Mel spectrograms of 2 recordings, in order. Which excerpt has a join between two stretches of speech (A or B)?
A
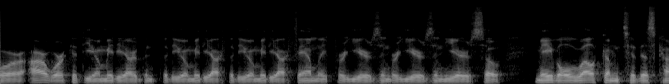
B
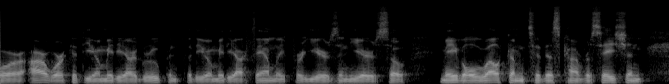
A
